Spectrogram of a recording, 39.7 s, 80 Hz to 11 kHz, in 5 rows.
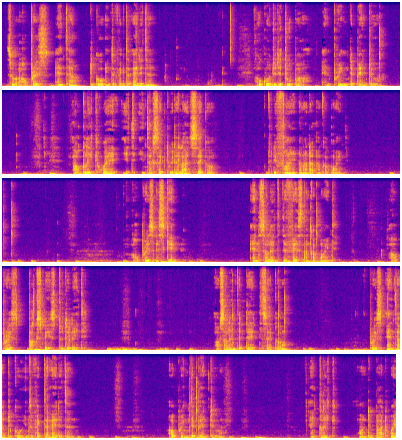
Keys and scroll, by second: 2.7 Return, 19.1 Escape, 24.5 BackSpace, 31.6 Return.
